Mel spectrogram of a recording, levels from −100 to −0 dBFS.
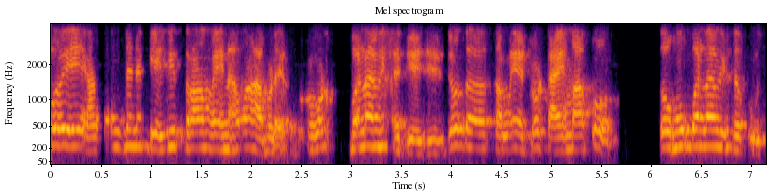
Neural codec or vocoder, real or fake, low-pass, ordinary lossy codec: codec, 16 kHz, 8 kbps, FunCodec, trained on LibriTTS, 25 frames a second; fake; 3.6 kHz; Opus, 16 kbps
